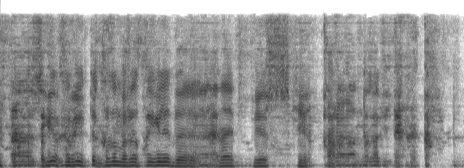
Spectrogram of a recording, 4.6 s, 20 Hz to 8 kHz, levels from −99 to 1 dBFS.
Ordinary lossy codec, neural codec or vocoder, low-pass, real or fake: MP3, 64 kbps; vocoder, 22.05 kHz, 80 mel bands, HiFi-GAN; 7.2 kHz; fake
